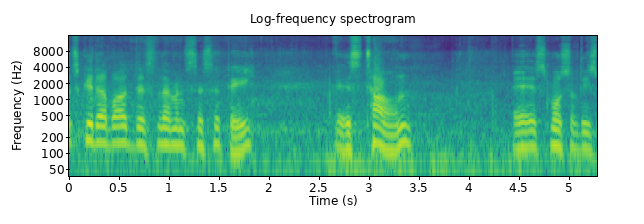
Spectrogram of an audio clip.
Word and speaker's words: Leominster: It's spelled Leominster, Leominster, but it's called Leominster. That's what the locals call it, and that's how it should be called.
